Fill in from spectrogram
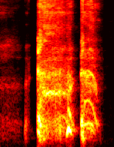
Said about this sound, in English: That little mute mic button when you cough. I'm sorry.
